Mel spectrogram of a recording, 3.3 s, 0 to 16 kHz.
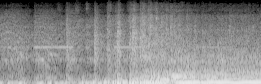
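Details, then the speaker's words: Mazda NB Miata after fuel pump replacement, first start: engine fires and idles loud and raw at 2,500 rpm with no exhaust fitted and no coolant; idle set too high. "Oh shit. It's alive and idling at 2,500. Should probably adjust that. Also, there's no fucking exhaust on it."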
